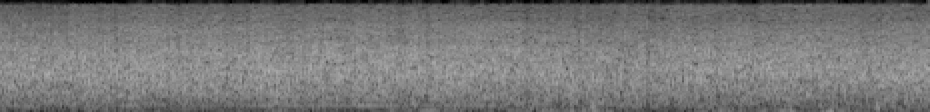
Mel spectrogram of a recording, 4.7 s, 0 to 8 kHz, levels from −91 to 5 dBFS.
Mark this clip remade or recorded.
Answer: remade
